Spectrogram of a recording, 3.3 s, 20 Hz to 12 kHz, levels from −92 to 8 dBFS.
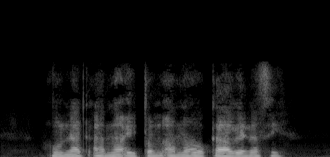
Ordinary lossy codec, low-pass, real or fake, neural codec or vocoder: MP3, 48 kbps; 7.2 kHz; fake; codec, 16 kHz, 2 kbps, FreqCodec, smaller model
